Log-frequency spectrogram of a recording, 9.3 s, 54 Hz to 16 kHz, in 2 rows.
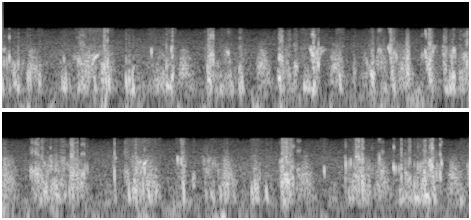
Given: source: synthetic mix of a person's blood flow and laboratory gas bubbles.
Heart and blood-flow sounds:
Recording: Doppler ultrasound of blood flow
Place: subclavian vein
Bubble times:
0.00-0.42 s: bubbles
0.57-1.12 s: bubbles
1.21-1.75 s: bubbles
2.02-2.46 s: bubbles
2.73-3.27 s: bubbles
3.33-3.42 s: bubbles
3.50-3.56 s: bubbles
3.60-4.05 s: bubbles
4.18-4.83 s: bubbles
4.94-5.57 s: bubbles
5.76-5.85 s: bubbles
5.89-6.27 s: bubbles
6.40-6.62 s: bubbles
6.66-7.04 s: bubbles
7.14-7.37 s: bubbles
7.43-7.67 s: bubbles
7.86-7.94 s: bubbles
8.06-8.50 s: bubbles
8.58-9.11 s: bubbles
9.25-9.35 s: bubbles
From the record:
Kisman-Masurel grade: 343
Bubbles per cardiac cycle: rolling drumbeat, 9 or more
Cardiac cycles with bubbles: 100%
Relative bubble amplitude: loud (0.450 to 0.775)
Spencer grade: 3 (all of the cardiac periods contain showers or single bubble signals, but not dominating or overriding the cardiac motion signals)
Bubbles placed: anywhere in the cardiac cycle

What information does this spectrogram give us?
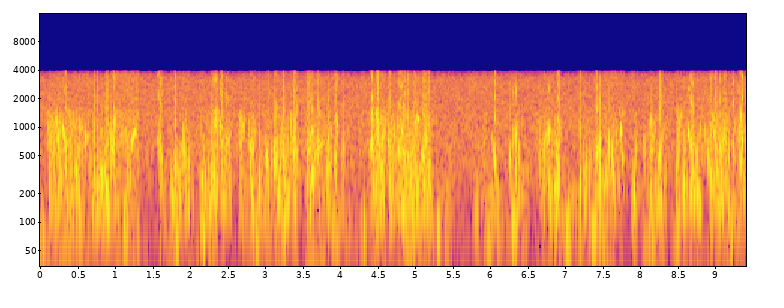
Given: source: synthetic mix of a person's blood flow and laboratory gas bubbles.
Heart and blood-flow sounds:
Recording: Doppler ultrasound of blood flow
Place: precordium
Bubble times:
0.08-1.33 s: bubbles
1.56-1.67 s: bubbles
1.73-2.08 s: bubbles
2.13-2.57 s: bubbles
2.64-3.47 s: bubbles
3.52-4.10 s: bubbles
4.38-5.25 s: bubbles
5.89-5.96 s: bubbles
6.01-6.12 s: bubbles
6.24-6.44 s: bubbles
6.62-6.97 s: bubbles
7.17-7.81 s: bubbles
7.88-7.99 s: bubbles
8.04-8.37 s: bubbles
8.47-9.43 s: bubbles
From the record:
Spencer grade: 4 (maximum detectable bubble signal sounding continuously throughout systole and diastole of every cardiac period, and overriding the amplitude of the normal cardiac signals)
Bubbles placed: anywhere in the cardiac cycle

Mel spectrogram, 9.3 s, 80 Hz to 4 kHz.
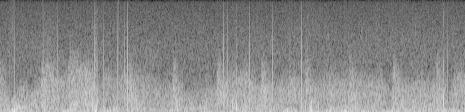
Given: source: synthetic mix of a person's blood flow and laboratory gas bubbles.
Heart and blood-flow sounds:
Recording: Doppler ultrasound of blood flow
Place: subclavian vein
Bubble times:
1.82-1.98 s: bubbles
4.61-4.77 s: bubbles
8.84-8.92 s: bubbles
From the record:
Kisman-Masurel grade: 122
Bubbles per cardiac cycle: 1 to 2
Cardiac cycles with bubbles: 10 to 50%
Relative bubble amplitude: moderate (0.250 to 0.450)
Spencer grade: 2 (many but less than half of the cardiac periods contain bubble signals, singularly or in groups)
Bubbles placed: anywhere in the cardiac cycle

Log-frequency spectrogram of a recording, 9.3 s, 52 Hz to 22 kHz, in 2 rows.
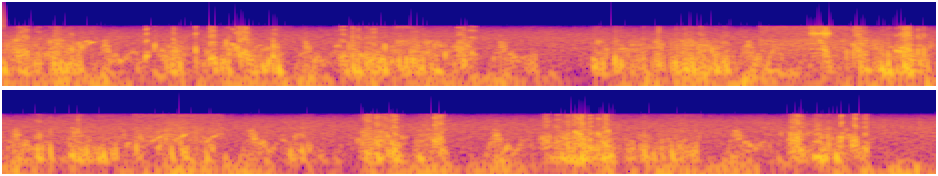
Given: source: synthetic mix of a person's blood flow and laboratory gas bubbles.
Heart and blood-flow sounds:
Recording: Doppler ultrasound of blood flow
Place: precordium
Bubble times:
0.00-0.49 s: bubbles
0.63-1.44 s: bubbles
1.65-2.39 s: bubbles
2.60-2.69 s: bubbles
2.92-3.69 s: bubbles
3.78-4.68 s: bubbles
4.80-5.77 s: bubbles
6.07-6.91 s: bubbles
7.34-8.17 s: bubbles
8.53-9.03 s: bubbles
From the record:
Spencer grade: 4 (maximum detectable bubble signal sounding continuously throughout systole and diastole of every cardiac period, and overriding the amplitude of the normal cardiac signals)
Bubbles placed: only in the low amplitude regions of the cardiac cycle

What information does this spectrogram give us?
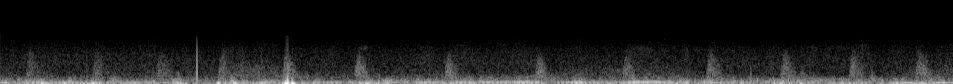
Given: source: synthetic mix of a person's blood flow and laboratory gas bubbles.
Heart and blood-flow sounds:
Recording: Doppler ultrasound of blood flow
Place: subclavian vein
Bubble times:
no bubbles
From the record:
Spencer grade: 0 (complete lack of bubble signals)

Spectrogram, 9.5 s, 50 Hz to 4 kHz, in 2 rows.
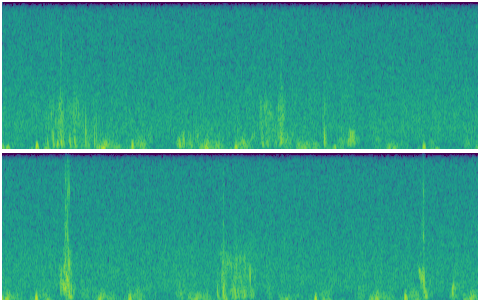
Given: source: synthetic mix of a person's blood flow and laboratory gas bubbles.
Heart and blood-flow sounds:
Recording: Doppler ultrasound of blood flow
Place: precordium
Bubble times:
0.43-0.82 s: bubbles
1.74-1.86 s: bubbles
2.56-2.85 s: bubbles
3.20-3.27 s: bubbles
3.42-3.58 s: bubbles
5.30-5.49 s: bubbles
6.88-7.30 s: bubbles
8.89-9.04 s: bubbles
9.23-9.31 s: bubbles
From the record:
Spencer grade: 2 (many but less than half of the cardiac periods contain bubble signals, singularly or in groups)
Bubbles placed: anywhere in the cardiac cycle

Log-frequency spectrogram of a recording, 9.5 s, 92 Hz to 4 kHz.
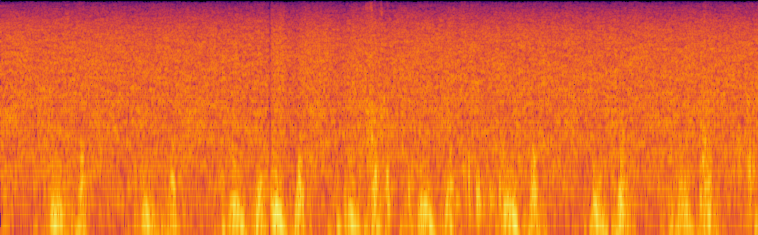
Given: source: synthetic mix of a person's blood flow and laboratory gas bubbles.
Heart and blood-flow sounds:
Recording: Doppler ultrasound of blood flow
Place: precordium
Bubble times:
4.54-4.90 s: bubbles
5.08-5.15 s: bubbles
5.75-6.33 s: bubbles
8.71-8.92 s: bubbles
9.21-9.48 s: bubbles
From the record:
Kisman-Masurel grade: 232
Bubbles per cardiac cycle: several, 3 to 8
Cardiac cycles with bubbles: 50 to 99%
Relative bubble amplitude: moderate (0.250 to 0.450)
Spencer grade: 3 (all of the cardiac periods contain showers or single bubble signals, but not dominating or overriding the cardiac motion signals)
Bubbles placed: anywhere in the cardiac cycle

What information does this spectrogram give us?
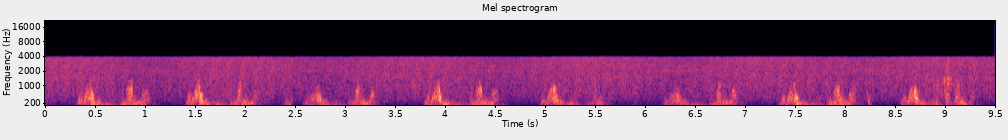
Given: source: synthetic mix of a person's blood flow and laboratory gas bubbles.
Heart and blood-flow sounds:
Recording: Doppler ultrasound of blood flow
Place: precordium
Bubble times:
7.92-8.02 s: bubbles
8.20-8.29 s: bubbles
8.88-9.19 s: bubbles
From the record:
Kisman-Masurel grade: 121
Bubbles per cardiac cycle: 1 to 2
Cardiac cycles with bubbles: 10 to 50%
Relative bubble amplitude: barely perceptible (0.100 to 0.250)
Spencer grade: 2 (many but less than half of the cardiac periods contain bubble signals, singularly or in groups)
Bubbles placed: only in the low amplitude regions of the cardiac cycle

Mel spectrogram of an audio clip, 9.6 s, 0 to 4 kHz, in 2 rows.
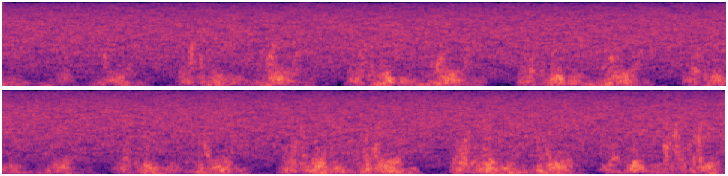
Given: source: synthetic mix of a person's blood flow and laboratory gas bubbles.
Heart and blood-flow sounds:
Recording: Doppler ultrasound of blood flow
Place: precordium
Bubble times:
9.22-9.58 s: bubbles
9.62-9.65 s: bubbles
From the record:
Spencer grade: 1 (occasional bubble signal discernible with the cardiac motion signal, with majority of cardiac periods free of bubbles)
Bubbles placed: only in the low amplitude regions of the cardiac cycle

